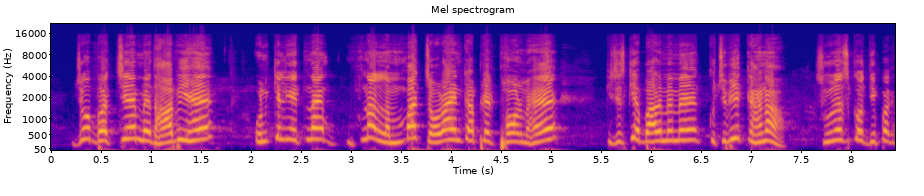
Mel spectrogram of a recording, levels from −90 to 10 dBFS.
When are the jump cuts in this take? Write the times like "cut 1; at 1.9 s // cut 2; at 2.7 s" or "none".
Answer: none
